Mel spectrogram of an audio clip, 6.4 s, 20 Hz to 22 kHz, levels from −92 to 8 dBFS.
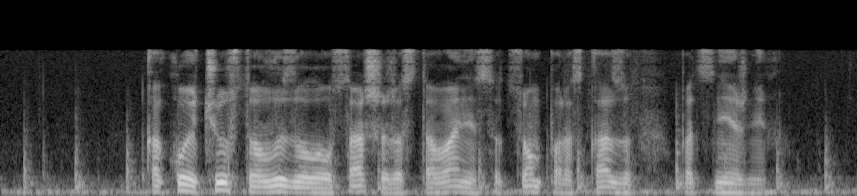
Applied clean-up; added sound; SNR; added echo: none; Run; 17 dB; none.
